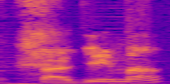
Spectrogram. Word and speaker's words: Tajima: O sea, es Kazuhiro Tajima. – Tajima. – Tajima. – La J en Japón se pronuncia como una Y.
